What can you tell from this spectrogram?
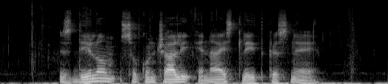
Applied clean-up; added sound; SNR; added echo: none; Chirp, tweet; 3 dB; none.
